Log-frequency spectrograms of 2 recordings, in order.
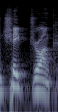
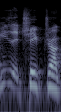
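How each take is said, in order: First: Said in the usual way. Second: Put-on "cheap" leaned on a little harder than "drunk"; light mock emphasis on "cheap"; stress on cheap. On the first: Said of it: "I always like that expression". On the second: Shown as a demonstration. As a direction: punch the word "cheap" in "cheap drunk". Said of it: "They always emphasize the word cheap".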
